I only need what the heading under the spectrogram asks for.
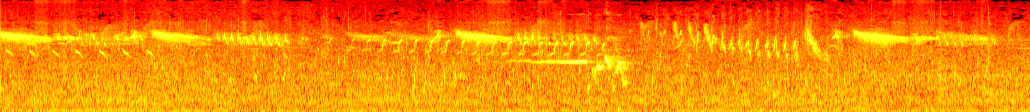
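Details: Oriental greenfinch, a common resident bird throughout Korea, giving high twittering notes and quick trills, with one flat whistled note near the middle and more chatter towards the end.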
